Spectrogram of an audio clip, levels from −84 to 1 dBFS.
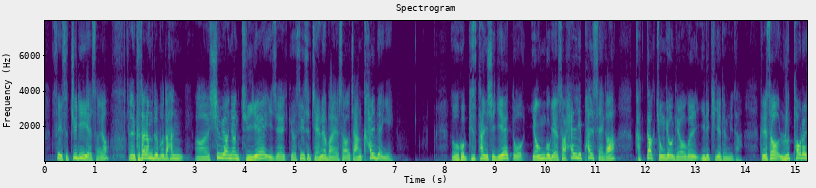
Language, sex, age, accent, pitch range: Korean, male, 40-59, native, 125-175 Hz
